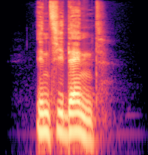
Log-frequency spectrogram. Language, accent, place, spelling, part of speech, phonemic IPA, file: German, Germany, Berlin, inzident, adjective, /ˌɪntsiˈdɛnt/, De-inzident.ogg
- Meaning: incident (all adjectival senses)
